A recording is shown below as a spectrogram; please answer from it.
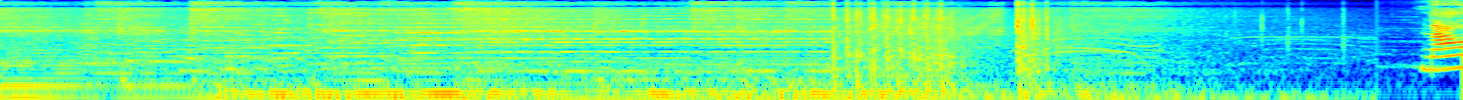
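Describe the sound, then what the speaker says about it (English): Fireworks at Disneyland burst in a rapid, dense barrage of loud cracks and booms, building into a crackling volley before trailing off, with crowd noise underneath. "Now it's time for fireworks."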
